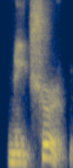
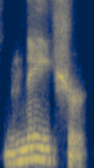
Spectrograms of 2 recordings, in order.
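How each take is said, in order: First: The stress falls on the last syllable. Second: The last syllable is weak and unstressed. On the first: The speaker calls it wrong. "no voy a jamás acentuar o hacer más énfasis en la última sílaba. You're never going to say nature" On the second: The speaker calls it right. "sino que es la más débil"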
